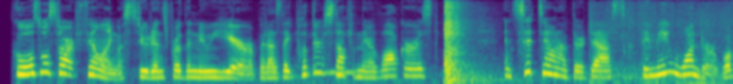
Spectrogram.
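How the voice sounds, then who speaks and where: A woman's fairly high voice with very wide pitch swings at a moderate pace, over noticeable background noise. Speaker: TV news reporter. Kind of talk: TV news reporting, stand-ups and packages.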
